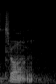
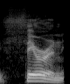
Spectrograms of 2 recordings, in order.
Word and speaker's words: Theron: I go by Charlize Theron, but it's the real pronunciation of my last name is Thron, which is really hard for people to say. Yeah. – Okay. – Where is her name from? Is French? – South Africa. – South African. – Apparently, Theron is the preferred mispronunciation of her name.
